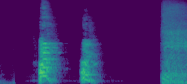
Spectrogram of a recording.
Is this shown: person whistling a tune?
no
